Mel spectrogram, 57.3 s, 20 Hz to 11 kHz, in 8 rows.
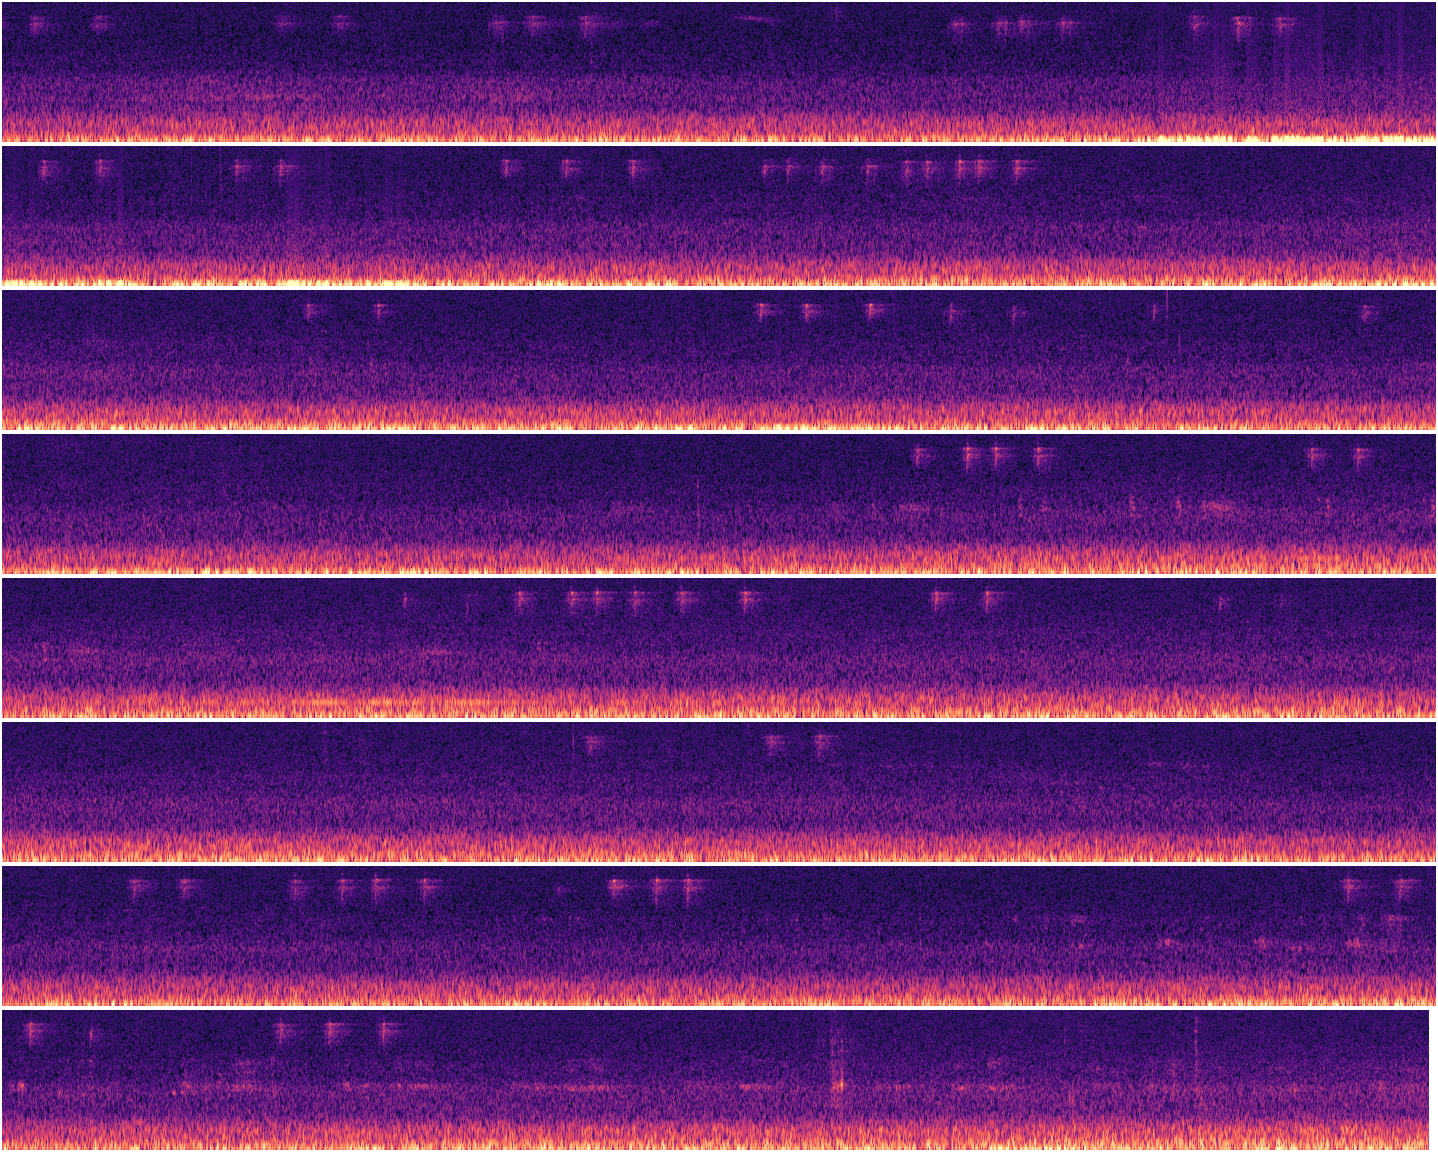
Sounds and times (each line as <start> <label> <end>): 0.0 wind through trees 57.3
